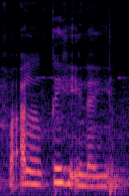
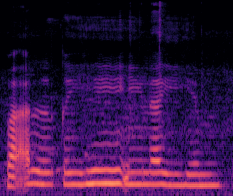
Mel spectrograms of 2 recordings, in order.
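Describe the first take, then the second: First: The h carries no vowel after it. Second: The h has a lengthened i vowel. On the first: "mensukunkan haknya" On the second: "mengkasrahkan haknya dengan silah, ya, dengan silah artinya dengan mad, bacanya panjang"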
